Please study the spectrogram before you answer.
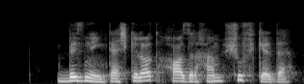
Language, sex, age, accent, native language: Uzbek, male, 25-34, Samarqand, Uzbek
